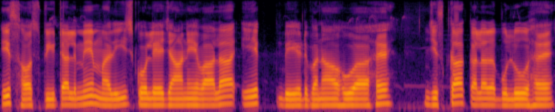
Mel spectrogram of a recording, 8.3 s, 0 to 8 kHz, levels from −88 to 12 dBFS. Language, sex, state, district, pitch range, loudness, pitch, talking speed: Hindi, male, Jharkhand, Ranchi, 125-135 Hz, -14 LUFS, 125 Hz, 130 wpm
